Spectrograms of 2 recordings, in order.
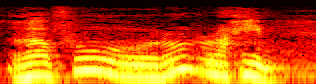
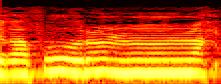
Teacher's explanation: عندك اتنين راء، لكن لما تلاقي تنوين وبعد راء ما تغنش غفور رحيم · Shown in: first take · ما تقولش غفور رح، لا غفور رحيم.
